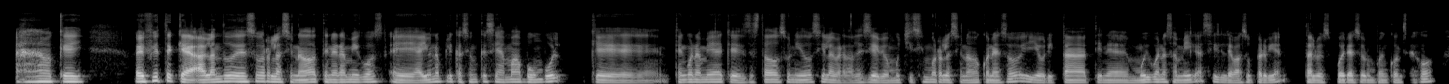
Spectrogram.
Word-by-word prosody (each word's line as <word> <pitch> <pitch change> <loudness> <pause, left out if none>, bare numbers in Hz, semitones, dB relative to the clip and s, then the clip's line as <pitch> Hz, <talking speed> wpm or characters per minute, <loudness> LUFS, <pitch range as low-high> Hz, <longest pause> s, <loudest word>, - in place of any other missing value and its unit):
Ah, 125 +1 +3
okey. 130 -1 +3 0.5
Oye, 135 - +9
fíjate 160 0 +2
que 115 - +7
hablando 115 +6 +7
de 130 -1 +6
eso 130 +2 +1
relacionado 115 -5 +2
a 115 - 0
tener 110 -1 0
amigos, 120 +3 -1
eh, 95 -4 +1
hay 95 +1 +2
una 120 +5 0
aplicación 130 -3 -5
que 135 - -4
se 130 - -6
llama 115 +1 -1
Bumble, 115 +6 0 0.2
que 90 -3 -2
tengo 105 0 -3
una 110 - +1
amiga 115 +1 0
que 100 - 0
es 95 0 -5
de 105 - -9
Estados 110 +1 -2
Unidos 105 +1 -3
y - - -1
la 105 - -1
verdad 85 -3 -4
les 95 +3 -7
ayudó 95 -2 +1
muchísimo 105 +4 -6
relacionado 100 -1 -3
con 100 - -2
eso 125 +9 -2
y 120 -6 -2
ahorita 100 +1 -1
tiene 100 -1 -3
muy 100 +4 -1
buenas 115 -1 -3
amigas 100 +1 -3
y - - -2
le 100 -4 -2
va 95 - -1
superbién. 100 +2 -4
Tal 105 -1 0
vez 95 -1 -3
podría 100 0 0
ser 100 0 -3
un 100 - -7
buen 100 0 -5
consejo. 100 +8 -5
110 Hz, 230 wpm, -23 LUFS, 100-120 Hz, 0.5 s, Oye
